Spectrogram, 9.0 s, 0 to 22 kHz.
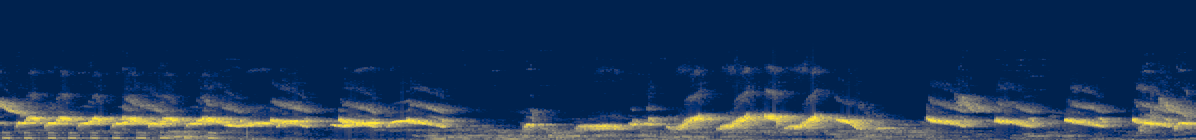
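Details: Chinese hwamei singing while moulting, October 2015: dense, varied whistled phrases with chattering bursts, a short lower warbling passage, then more loud slurred whistles in quick succession.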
